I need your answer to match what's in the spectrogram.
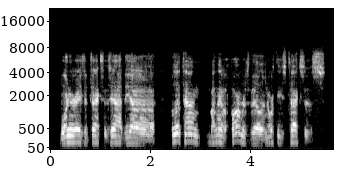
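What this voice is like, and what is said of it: Texan accent. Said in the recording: “Your accent. ... I'm a Texan.”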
